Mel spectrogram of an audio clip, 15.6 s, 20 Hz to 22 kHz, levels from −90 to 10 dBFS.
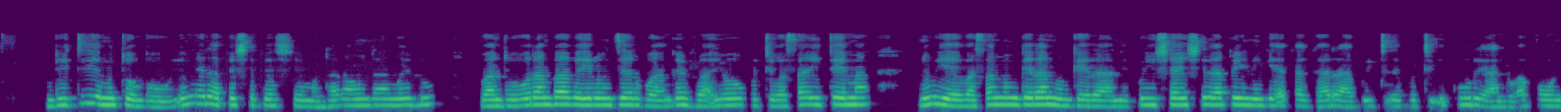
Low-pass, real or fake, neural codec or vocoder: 7.2 kHz; real; none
